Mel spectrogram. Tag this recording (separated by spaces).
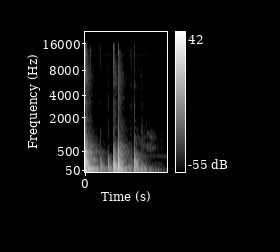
0 boxes egoless natural sounds stomping vol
